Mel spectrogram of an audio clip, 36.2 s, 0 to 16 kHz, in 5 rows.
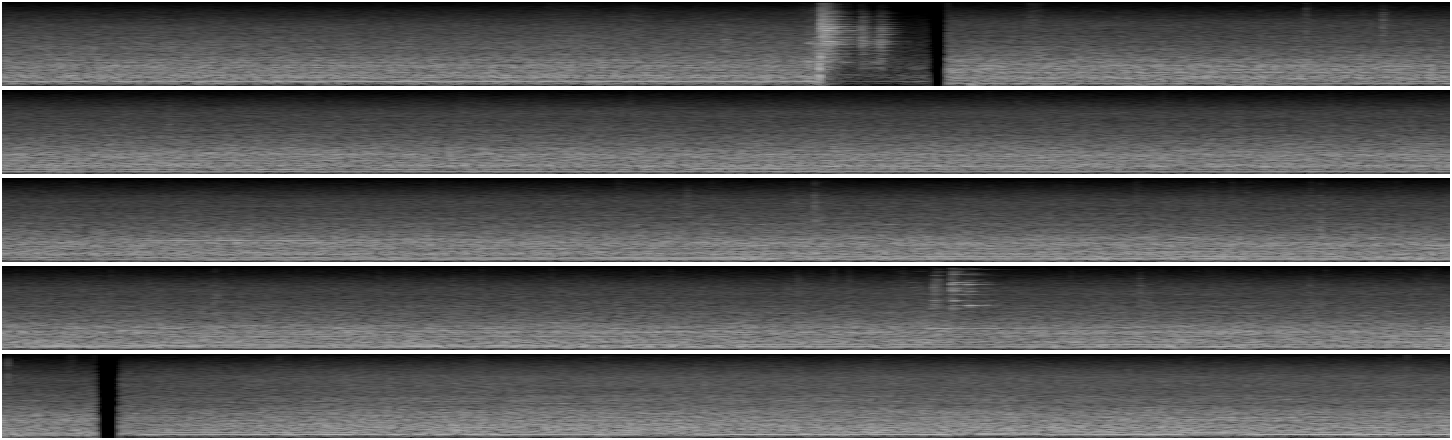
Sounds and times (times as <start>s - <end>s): Outside, rural or natural: 0.0s - 36.2s.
